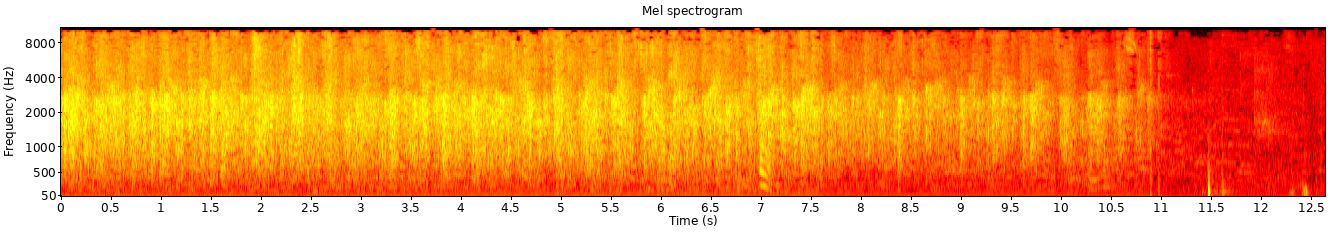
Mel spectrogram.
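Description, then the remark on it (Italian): Sustained, congratulatory audience applause after a talk, a dense patter of many hands clapping steadily for about eleven seconds before fading out, followed by a single sharp knock. “Sono commosso io per Transfert da questo applauso gratulatorio, veramente, ecco, sono molto molto contento.”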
